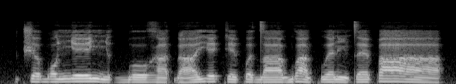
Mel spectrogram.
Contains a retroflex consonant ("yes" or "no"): no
